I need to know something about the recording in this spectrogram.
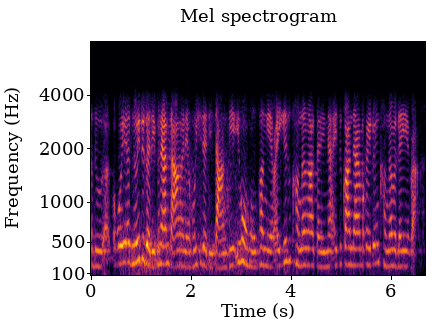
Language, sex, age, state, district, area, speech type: Manipuri, female, 18-30, Manipur, Kakching, rural, conversation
